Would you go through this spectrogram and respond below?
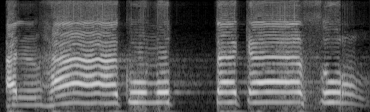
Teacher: تکاثر میں جب را ہم نے ساکن کی تو را کو ہم نے پر پڑھا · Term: را کو پر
